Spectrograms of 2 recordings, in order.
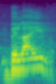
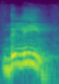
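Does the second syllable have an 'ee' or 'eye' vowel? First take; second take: eye; ee. First: The second syllable has an 'eye' vowel. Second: The second syllable has an 'ee' vowel. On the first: The speaker calls it wrong. "ಬಿಲೈವ್ ಆಗುತ್ತೆ" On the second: The speaker calls it right. "So ಹಾಗಾಗಿ ಬಿಲೀವ್"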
